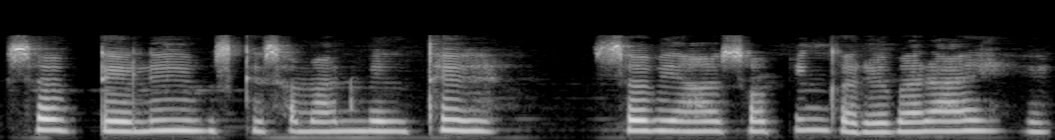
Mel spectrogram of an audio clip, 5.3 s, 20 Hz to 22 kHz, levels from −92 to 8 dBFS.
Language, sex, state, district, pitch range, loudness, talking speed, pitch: Chhattisgarhi, female, Chhattisgarh, Rajnandgaon, 275-295 Hz, -17 LUFS, 160 wpm, 280 Hz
